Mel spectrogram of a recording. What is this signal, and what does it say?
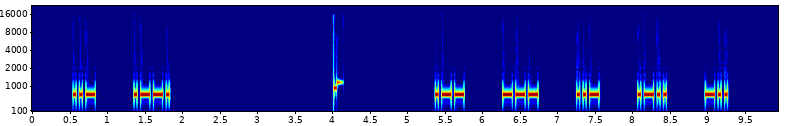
Morse code, heard as a keyed tone, about 28 wpm, spaced as for 13 wpm, 690 Hz. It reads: UP WOULD
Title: 4x Character Spacing - Top 200 Words - 28wpm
